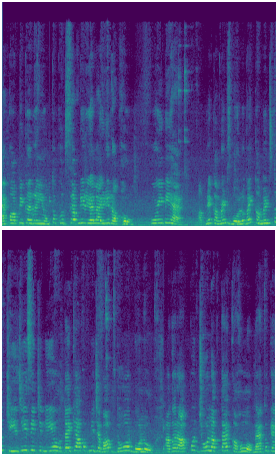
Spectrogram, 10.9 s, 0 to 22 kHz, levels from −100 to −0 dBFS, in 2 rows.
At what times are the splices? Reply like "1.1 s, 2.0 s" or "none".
1.0 s, 8.8 s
